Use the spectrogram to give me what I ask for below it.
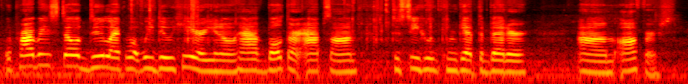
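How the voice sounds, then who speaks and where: A woman's voice: mid-range voice, fairly even intonation, moderate pace, sharp tone, slight background noise. A woman hosting a casual live stream, chatting with viewers and reading their comments aloud as she talks. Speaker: vlog host doing a live stream. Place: inside a car.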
